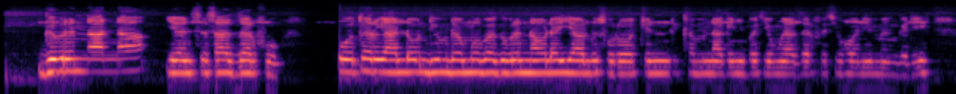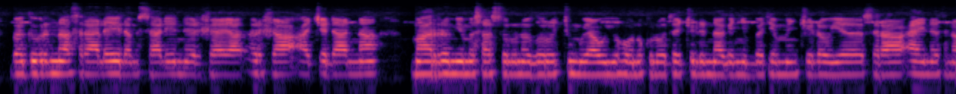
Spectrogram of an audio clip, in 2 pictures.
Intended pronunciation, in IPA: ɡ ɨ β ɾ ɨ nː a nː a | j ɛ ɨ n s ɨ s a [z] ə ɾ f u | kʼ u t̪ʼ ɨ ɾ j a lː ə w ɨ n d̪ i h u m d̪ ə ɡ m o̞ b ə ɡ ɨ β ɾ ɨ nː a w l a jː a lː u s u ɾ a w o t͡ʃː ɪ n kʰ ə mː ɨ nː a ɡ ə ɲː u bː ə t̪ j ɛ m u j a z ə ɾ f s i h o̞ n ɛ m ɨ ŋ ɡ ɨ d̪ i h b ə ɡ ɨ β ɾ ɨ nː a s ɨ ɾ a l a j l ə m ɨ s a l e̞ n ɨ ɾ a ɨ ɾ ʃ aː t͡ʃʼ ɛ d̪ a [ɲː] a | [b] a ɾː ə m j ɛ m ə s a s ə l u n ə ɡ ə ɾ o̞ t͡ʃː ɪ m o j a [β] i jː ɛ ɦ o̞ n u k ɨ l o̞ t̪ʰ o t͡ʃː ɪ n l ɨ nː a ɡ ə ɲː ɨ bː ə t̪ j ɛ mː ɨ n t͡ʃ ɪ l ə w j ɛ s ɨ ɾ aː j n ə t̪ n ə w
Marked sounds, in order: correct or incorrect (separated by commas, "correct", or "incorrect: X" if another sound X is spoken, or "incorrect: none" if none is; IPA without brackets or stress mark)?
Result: correct, incorrect: nː, incorrect: m, incorrect: w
